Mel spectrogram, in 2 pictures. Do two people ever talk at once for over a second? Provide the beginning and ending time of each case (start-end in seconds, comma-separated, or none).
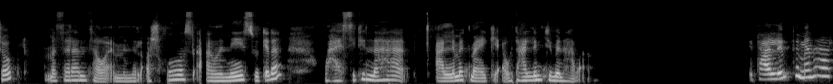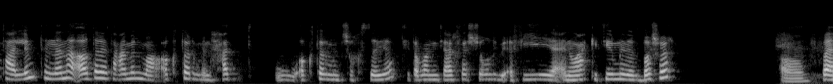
none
